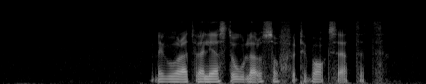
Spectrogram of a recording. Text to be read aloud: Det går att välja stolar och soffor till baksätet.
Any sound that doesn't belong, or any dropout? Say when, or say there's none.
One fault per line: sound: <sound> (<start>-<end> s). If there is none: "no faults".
no faults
